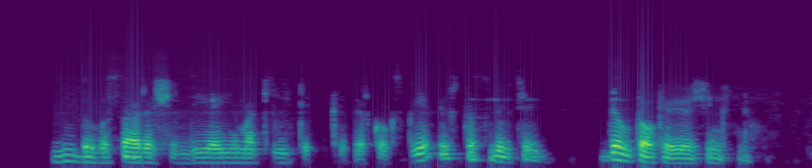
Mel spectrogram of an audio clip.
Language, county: Lithuanian, Vilnius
